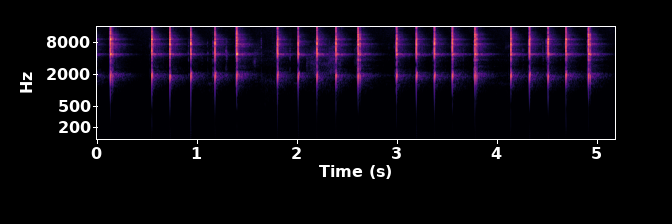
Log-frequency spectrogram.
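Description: Castanets clicking in quick runs of about five strikes, with short pauses between runs, as in finger-roll practice.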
